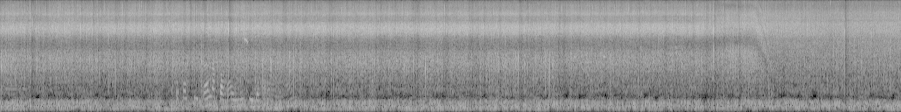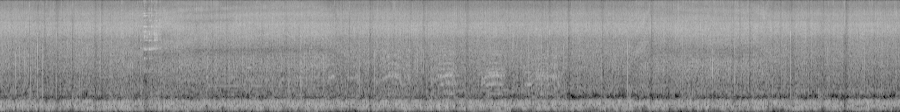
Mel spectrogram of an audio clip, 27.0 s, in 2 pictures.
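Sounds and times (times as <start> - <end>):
food sizzling in a wok: 0.0 - 27.0
metal spoon stirring: 15.7 - 16.1.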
